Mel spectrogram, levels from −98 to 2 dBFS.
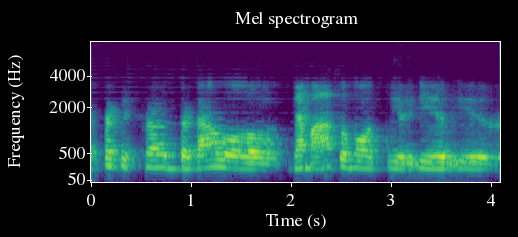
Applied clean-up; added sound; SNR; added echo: neural mask model DeepFilterNet 3.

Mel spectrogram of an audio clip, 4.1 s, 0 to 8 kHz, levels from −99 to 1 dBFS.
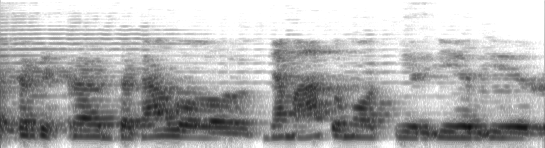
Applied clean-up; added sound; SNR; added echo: classical method WPE with log-MMSE.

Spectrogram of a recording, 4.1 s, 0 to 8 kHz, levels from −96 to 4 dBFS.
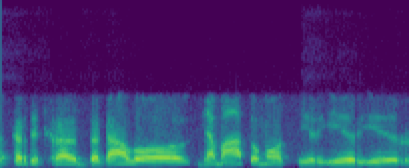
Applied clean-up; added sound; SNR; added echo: none; none; none; none.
